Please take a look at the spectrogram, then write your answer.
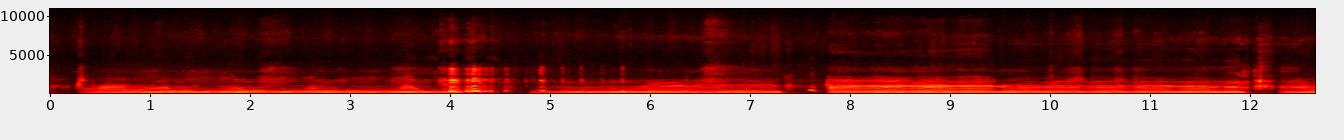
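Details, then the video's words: Male beagle protesting a tummy rub with drawn-out, steady, low groaning grumbles. Two long moaning phrases are split by short gaps and breathy snorts, and the tone wavers slightly throughout. "Funny beagle noises, He doesn't like it"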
